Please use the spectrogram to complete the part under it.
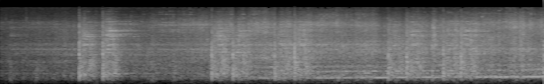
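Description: A train rumbles past close by, its wheels clattering over the rail joints.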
